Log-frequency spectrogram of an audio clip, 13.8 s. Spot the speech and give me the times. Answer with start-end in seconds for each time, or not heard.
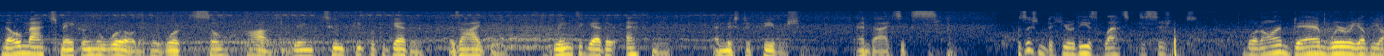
0.0-9.4, 10.2-13.8.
